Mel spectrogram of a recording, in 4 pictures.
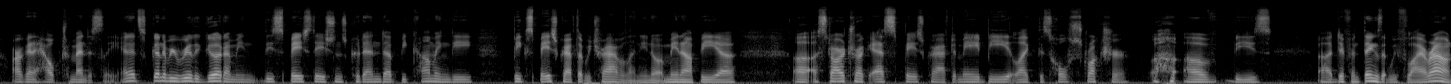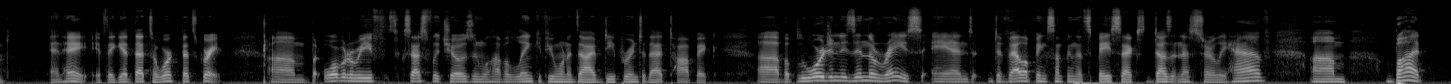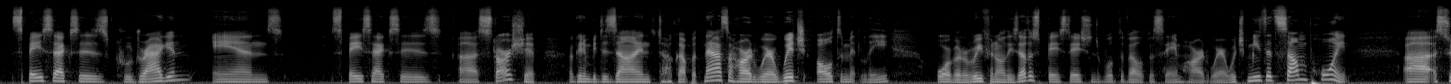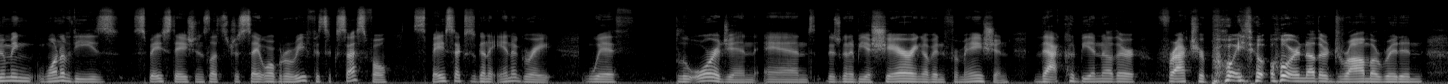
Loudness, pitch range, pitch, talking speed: -30 LUFS, 110-135 Hz, 120 Hz, 190 wpm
